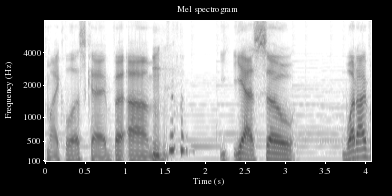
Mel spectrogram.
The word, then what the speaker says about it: Michael_SK: First off, yes, no underscore that is pronounced. It's just Michael SK.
